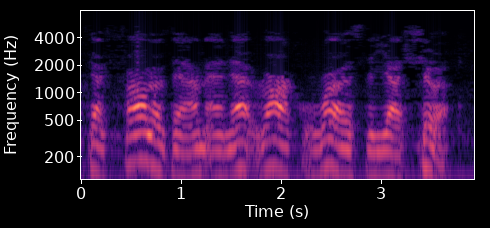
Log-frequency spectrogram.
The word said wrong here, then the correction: Yahushua: I say Yahshua, it's Yahushua. Y-A-H-U-S-H-U-A. I mispronounced that U in the middle.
